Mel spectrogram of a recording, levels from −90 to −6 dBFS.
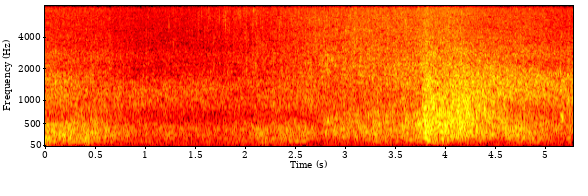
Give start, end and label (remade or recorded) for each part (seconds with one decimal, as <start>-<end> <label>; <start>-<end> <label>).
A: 0.0-5.3 recorded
